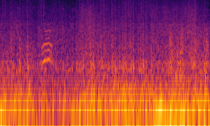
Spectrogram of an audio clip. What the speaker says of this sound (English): Carpet and Arty Barrage deployed.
